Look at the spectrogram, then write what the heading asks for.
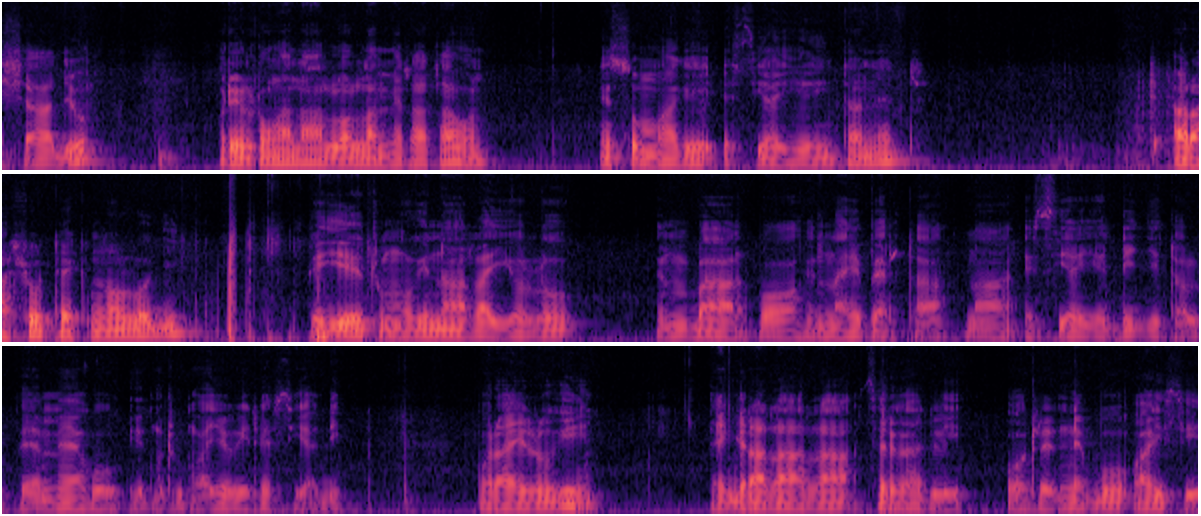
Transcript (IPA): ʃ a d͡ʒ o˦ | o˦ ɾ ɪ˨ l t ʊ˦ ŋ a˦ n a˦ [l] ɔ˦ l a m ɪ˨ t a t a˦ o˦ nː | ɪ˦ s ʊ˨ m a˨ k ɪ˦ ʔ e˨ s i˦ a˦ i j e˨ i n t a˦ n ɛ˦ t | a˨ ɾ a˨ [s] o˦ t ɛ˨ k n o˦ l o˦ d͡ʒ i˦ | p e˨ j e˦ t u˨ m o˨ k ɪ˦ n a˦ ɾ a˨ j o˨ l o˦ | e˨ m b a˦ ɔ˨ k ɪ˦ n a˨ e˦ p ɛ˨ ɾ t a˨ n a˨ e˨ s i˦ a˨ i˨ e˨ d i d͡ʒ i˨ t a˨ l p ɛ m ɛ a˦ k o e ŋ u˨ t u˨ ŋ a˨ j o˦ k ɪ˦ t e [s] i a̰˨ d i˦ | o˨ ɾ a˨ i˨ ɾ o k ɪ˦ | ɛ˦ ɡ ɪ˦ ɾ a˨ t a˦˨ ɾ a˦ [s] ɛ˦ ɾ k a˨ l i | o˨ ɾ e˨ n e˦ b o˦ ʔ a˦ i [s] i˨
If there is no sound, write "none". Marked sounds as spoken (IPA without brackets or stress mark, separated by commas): l, ʃ, s, s, s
